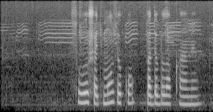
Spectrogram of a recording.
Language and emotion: Russian, neutral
